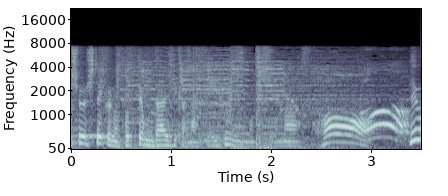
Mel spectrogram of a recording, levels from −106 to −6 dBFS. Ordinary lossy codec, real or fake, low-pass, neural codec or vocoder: none; real; 7.2 kHz; none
